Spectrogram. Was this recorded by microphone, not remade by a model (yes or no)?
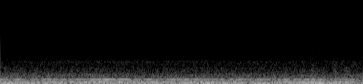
yes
